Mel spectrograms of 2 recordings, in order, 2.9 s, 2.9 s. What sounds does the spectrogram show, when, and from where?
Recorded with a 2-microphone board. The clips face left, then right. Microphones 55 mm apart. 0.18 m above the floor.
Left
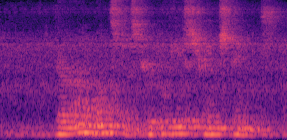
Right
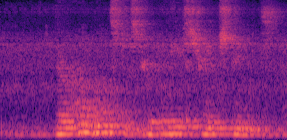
0.5 s a man speaking: 15° right (ahead or behind), 1.8 m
